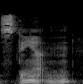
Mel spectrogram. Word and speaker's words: Staunton: Stanton, and if you're looking on your map, it's spelled S-T-A-U-N-T-O-N, but pronounced Stanton,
